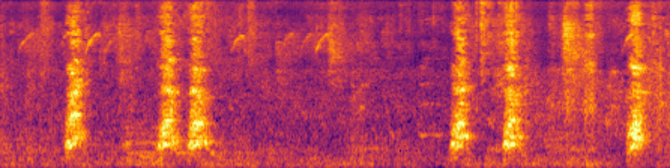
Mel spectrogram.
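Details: At a dog shelter during a Sunday volunteer day, sharp barks come in pairs and singles about a second apart, separated by quiet pauses, with faint chirping in the background.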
